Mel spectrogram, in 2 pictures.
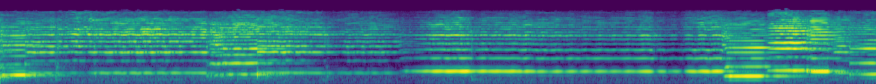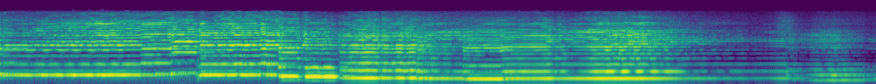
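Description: Background music: a slow violin melody of long held notes, with a lower string line joining beneath it near the end.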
